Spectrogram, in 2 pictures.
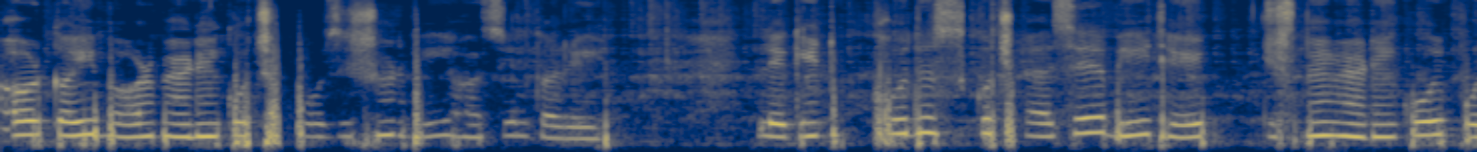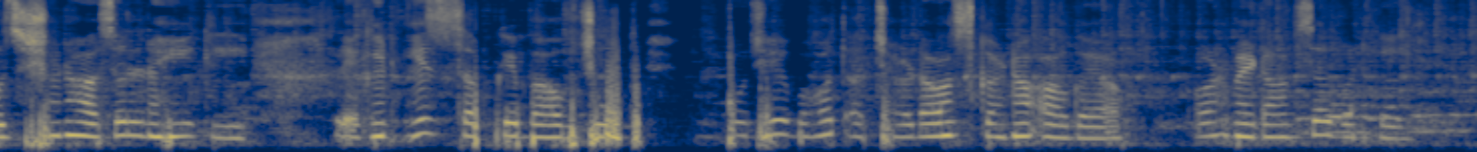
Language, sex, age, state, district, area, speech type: Urdu, female, 18-30, Uttar Pradesh, Gautam Buddha Nagar, rural, spontaneous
